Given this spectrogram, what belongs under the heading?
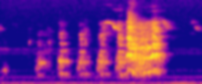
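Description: Chickens in a backyard coop cluck in a quick run of short, rising calls, followed by a louder, drawn-out squawk, close by over a low steady hum.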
